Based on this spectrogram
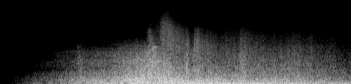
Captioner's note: thunder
